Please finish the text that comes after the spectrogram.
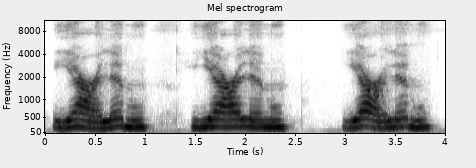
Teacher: you have to say ain here, which is a bit squeezing sound and it's from the middle of the throat.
